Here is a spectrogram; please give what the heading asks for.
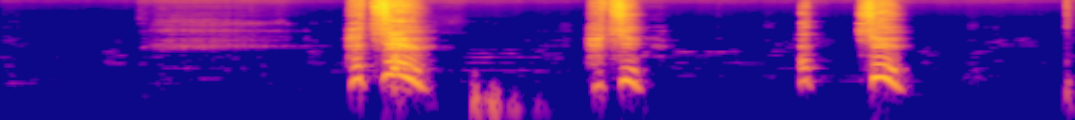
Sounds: Sneeze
